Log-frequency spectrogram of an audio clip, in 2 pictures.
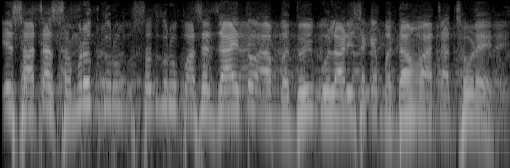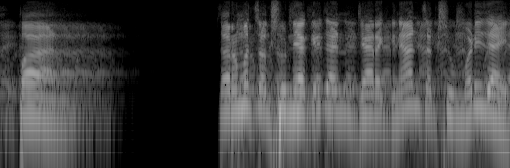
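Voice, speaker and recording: A man's voice: high-pitched, moderate pace, fairly bright tone. A man preaching a devotional sermon, telling a religious story and calling out praise cries to his listeners. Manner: calls out chanted praise cries between story passages; asks the listeners rhetorical questions.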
